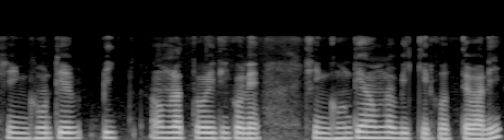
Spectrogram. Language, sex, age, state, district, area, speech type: Bengali, male, 18-30, West Bengal, Birbhum, urban, spontaneous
